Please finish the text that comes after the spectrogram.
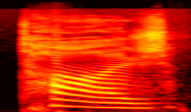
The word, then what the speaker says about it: Taj: Taj.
